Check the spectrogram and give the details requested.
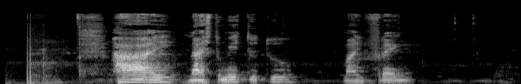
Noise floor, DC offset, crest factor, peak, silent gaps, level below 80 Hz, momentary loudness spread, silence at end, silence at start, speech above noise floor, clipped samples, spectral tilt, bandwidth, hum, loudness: -53 dBFS; under 0.1%; 22 dB; 0 dBFS; none; -46 dBFS; 22 LU; 1.1 s; 0.05 s; 35 dB; under 0.1%; -4.5 dB/octave; 12 kHz; none; -19 LUFS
